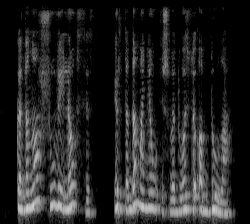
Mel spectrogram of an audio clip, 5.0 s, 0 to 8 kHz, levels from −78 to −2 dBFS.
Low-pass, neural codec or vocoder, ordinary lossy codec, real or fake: 7.2 kHz; none; AAC, 32 kbps; real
